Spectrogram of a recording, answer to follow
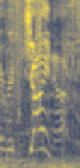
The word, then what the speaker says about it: Regina: That's why Regina rhymes with fun.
